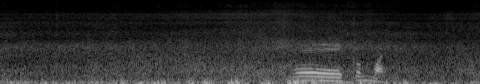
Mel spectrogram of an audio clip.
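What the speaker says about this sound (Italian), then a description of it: "siamo qui davanti al mare" Sea waves washing onto a Sardinian shore near sunset, a steady broadband surf roar with wind, while a person speaks briefly over it.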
